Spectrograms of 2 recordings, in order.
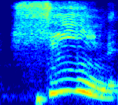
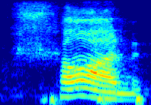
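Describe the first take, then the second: First: The name is said with an 'ee' vowel. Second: The name is said with an 'aw' vowel. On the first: The speaker calls it wrong. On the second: The speaker calls it right.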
